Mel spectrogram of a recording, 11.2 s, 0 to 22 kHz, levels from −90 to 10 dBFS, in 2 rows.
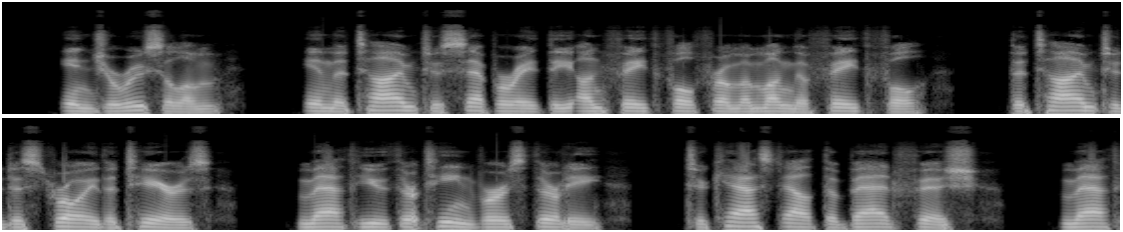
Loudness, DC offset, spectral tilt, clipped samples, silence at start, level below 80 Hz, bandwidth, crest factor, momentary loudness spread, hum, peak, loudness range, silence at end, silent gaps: -20 LUFS; 2%; -5.5 dB/octave; under 0.1%; 0.2 s; -42 dBFS; 15 kHz; 20 dB; 8 LU; none; 0 dBFS; 1 LU; 0 s; 1.22-1.45 s, 4.76-4.99 s, 6.78-7.02 s, 8.75-8.97 s, 10.61-10.83 s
